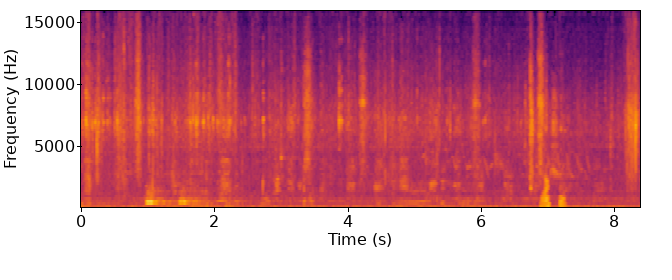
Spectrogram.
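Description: A small dog whines briefly.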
